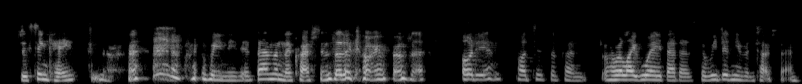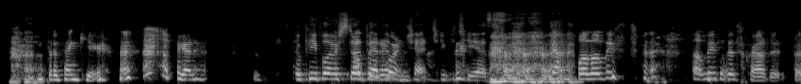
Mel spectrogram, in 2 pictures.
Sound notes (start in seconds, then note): 8.1 laughs; 12.2 laughs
